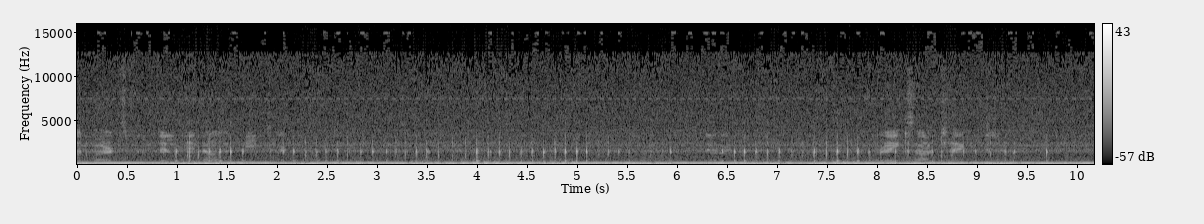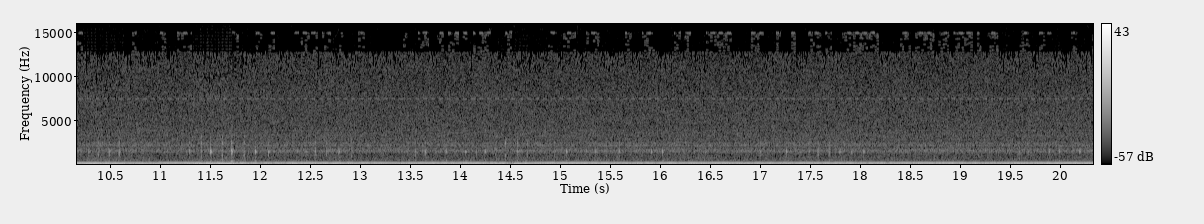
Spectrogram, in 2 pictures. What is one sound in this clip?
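Wheels rumble and thump over joints in the taxiway.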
